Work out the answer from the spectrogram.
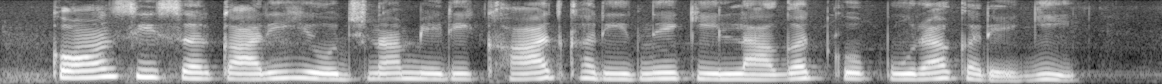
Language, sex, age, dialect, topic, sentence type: Hindi, female, 36-40, Hindustani Malvi Khadi Boli, agriculture, question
